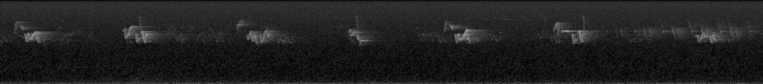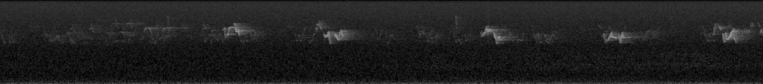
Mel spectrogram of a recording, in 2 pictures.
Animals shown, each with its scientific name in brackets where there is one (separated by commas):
Ovenbird (Seiurus aurocapilla), Indigo Bunting (Passerina cyanea), Red-eyed Vireo (Vireo olivaceus)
